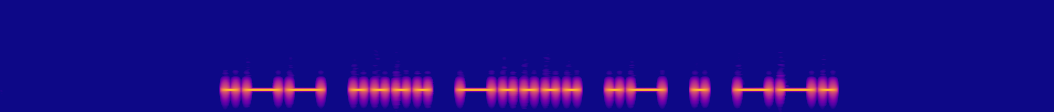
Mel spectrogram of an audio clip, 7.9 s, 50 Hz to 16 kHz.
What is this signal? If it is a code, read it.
Morse code, heard as a keyed tone, about 17 wpm, 700 Hz. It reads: WH6AEG
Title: Speed Racing - USA 2x3 Call Signs 15wpm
